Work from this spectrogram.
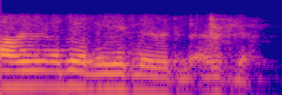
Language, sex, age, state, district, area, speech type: Malayalam, male, 45-60, Kerala, Idukki, rural, conversation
